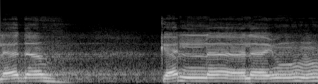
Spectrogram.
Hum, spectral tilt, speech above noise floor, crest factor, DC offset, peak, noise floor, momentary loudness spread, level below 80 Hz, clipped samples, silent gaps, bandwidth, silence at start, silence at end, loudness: none; -6.5 dB/octave; 21 dB; 10 dB; under 0.1%; -6 dBFS; -37 dBFS; 20 LU; -58 dBFS; under 0.1%; none; 10 kHz; 0 s; 0 s; -16 LUFS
